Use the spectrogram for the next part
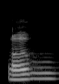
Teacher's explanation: میم پہ تشدید ہے، ڈبل میم ہے، آواز دیر تک ناک میں چھپے گی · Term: غنہ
